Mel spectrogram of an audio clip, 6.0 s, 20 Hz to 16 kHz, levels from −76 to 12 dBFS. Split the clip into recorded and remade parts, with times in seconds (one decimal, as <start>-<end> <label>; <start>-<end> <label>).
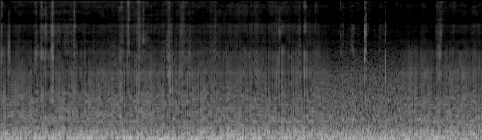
0.0-4.1 remade; 4.1-5.0 recorded; 5.0-6.0 remade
